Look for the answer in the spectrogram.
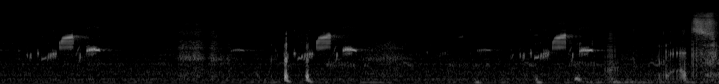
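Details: Monotonous Lark calling on a game drive on 23 January 2020 at Djuma private game reserve, South Africa. It calls nonstop and falls silent only in flight. Short bright whistled phrases repeat every two to three seconds, with softer chirps between.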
